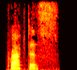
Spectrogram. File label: "practise", voice, spelling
